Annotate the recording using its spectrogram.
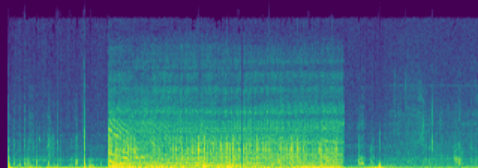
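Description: A camera's zoom motor running for about three seconds, starting and stopping abruptly, as the lens zooms in. A few small handling clicks come before and after it.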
